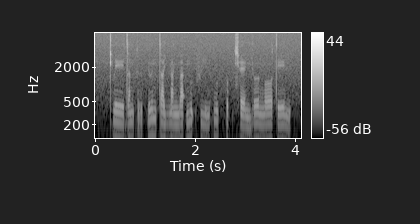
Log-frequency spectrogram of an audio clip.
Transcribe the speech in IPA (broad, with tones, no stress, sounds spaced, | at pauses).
kʰ l eː˨˩ d a˧ n k r u˨˩ k̚ l ɯː˥˩ n t a˧ j ŋ a˧ ŋ w a˦˥ ʔ m u˥˩ ʔ f iː˩˦ n k w u˥˩ k̚ h o˥˩ k̚ t͡ɕʰ ɛː˨˩ ŋ j ɤː˥˩ ŋ ɔː˥˩ t e˥˩ n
